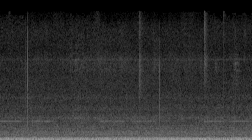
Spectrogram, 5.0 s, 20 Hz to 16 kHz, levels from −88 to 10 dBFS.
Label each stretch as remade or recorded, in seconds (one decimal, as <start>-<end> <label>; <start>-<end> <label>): 0.0-0.5 recorded; 0.5-1.4 remade; 1.4-1.8 recorded; 1.8-4.2 remade; 4.2-5.0 recorded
